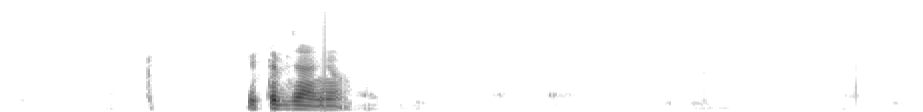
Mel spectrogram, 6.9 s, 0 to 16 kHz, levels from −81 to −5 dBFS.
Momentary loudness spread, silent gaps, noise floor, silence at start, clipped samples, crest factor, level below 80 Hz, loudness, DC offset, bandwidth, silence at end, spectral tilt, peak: 14 LU; none; -75 dBFS; 1.85 s; under 0.1%; 28 dB; -84 dBFS; -32 LUFS; under 0.1%; 6 kHz; 4.3 s; -6 dB/octave; -12 dBFS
